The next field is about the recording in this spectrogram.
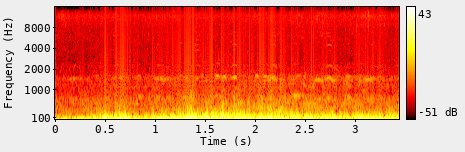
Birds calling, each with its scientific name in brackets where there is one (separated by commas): Canada Goose (Branta canadensis)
